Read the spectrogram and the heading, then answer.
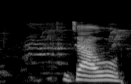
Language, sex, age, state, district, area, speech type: Hindi, female, 30-45, Uttar Pradesh, Prayagraj, rural, read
